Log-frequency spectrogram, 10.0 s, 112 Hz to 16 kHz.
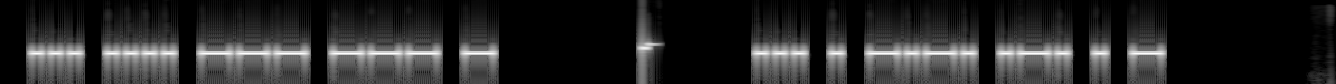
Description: Morse code, heard as a keyed tone, about 17 wpm, 700 Hz. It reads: SHOOT SECRET
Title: Sentences from Top 1200 Words - New Word Drill Alt - 17wpm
